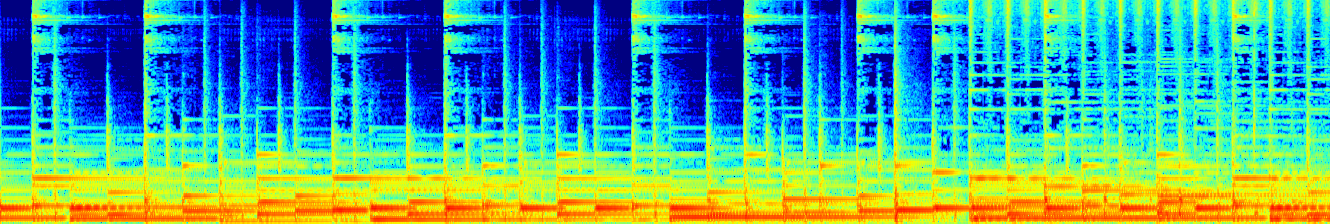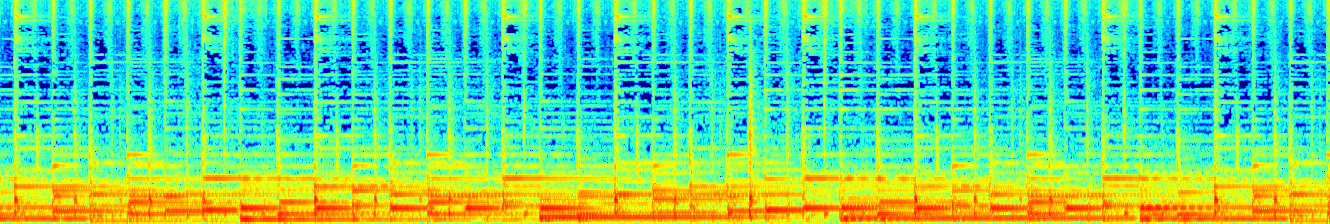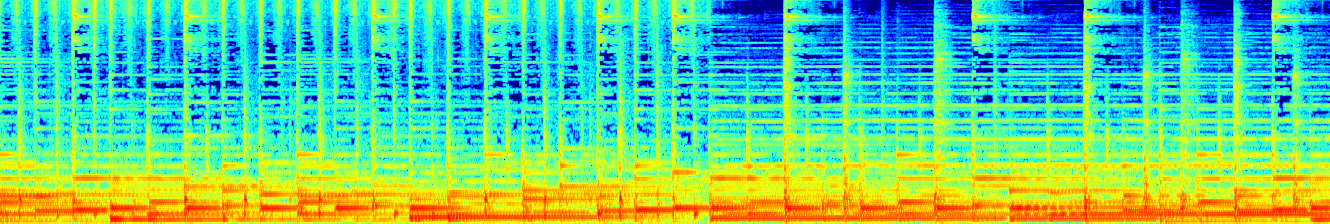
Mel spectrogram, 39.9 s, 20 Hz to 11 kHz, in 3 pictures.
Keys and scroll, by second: 38.9 ctrl+c.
